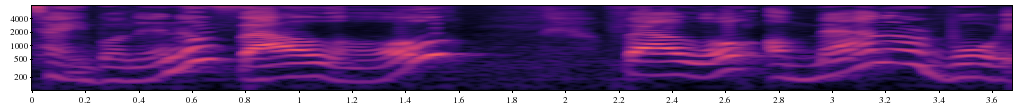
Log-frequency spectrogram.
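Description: A woman speaks with very wide pitch swings. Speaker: English teacher. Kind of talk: lecture. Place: studio. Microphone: lapel.

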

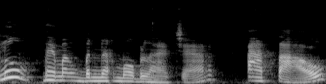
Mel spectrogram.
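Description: A man's voice with very wide pitch swings. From Indonesia. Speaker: host interviewer. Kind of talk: casual interview chat. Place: home room. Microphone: lapel.

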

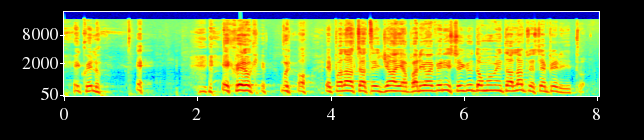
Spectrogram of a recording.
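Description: This voice has a dark, mellow tone and fairly even intonation. It moves at a moderate pace with long, frequent pauses. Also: man, high pitch for a man. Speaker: elderly local storyteller. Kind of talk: reminiscing casual chat.

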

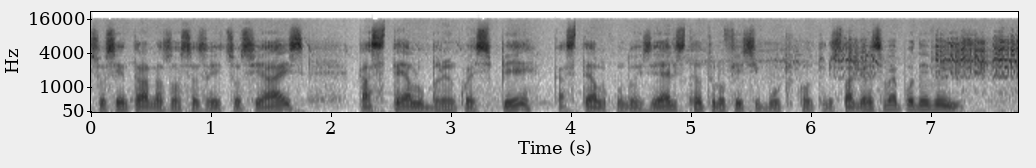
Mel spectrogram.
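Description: At a moderate pace and with ordinary pitch variation, a man talks in a dry sound with no echo. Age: 60. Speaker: politician. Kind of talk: interview. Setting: outdoors on a farm. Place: farm. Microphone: handheld.

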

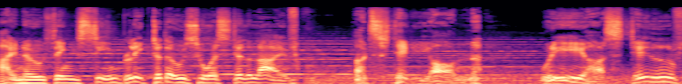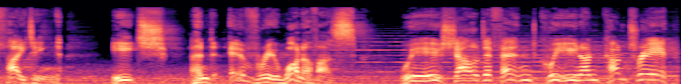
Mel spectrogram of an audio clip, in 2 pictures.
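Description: A man talks at a fairly slow pace while loud music fills the background. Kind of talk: comic parody dub. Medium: fan dub. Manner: stiff-upper-lip, polite, defiant.

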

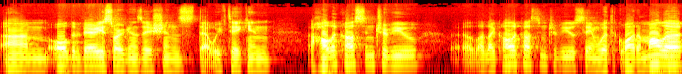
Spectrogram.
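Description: A man speaks at a fairly quick pace in a bright, sharp tone with fairly even intonation. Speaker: archive project specialist; panelist. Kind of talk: panel presentation. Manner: halting. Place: hall.

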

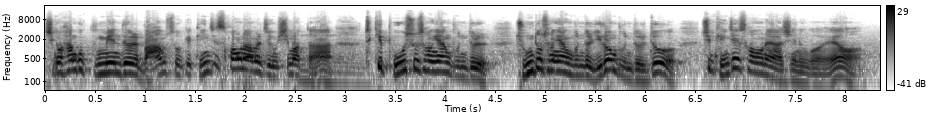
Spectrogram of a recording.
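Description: The pitch swings very widely at a fairly quick pace. Light background noise sits behind the voice. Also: man, high pitch for a man. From South Korea. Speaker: polling and data analyst; data analyst. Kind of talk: political commentary interview. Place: studio.

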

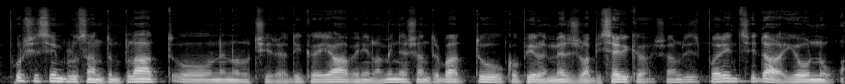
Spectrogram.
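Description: A man speaks at a moderate pace with hardly any pauses and fairly even intonation. His voice has a fairly low pitch and a dark, mellow tone. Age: 50s. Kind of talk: interview testimony.

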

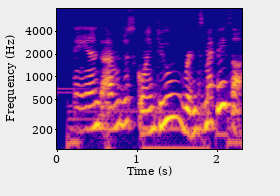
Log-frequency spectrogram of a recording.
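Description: Music plays in the background. Over it, a woman speaks with a fairly high pitch. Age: 20s. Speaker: self-taught makeup artist. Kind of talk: casual vlog talk to camera.

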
